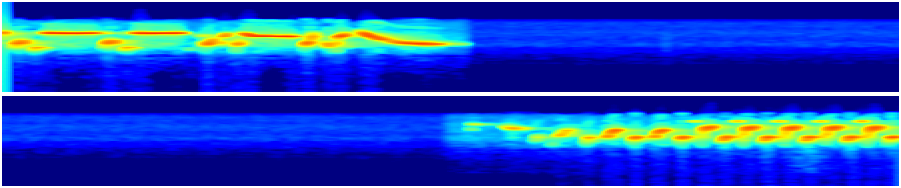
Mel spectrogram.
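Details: European goldfinch singing two phrases: whistled notes and twitters ending in a down-slurred whistle, then after a pause a rising run of repeated tinkling notes with a high sustained whistle.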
